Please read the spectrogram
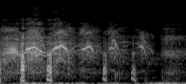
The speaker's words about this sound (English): can you not cough?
